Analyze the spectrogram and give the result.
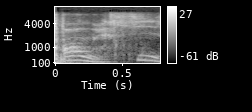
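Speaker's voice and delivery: openly touched, warm, grateful, thankful tone. Demonstrating how to receive a compliment and say thanks, sounding grateful. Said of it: "je suis en ouverture, j'ai reçu et je te dis ce que je ressens à ce moment-là. Je ressens de la gratitude".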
